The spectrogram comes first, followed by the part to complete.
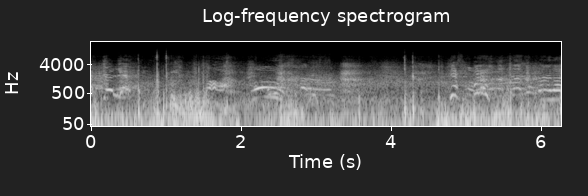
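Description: Footballers shouting and calling out across the pitch over the rumble of wind and running on a body-worn GoPro microphone, with two sharp knocks of the football being kicked, about a second in and again just past four seconds.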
